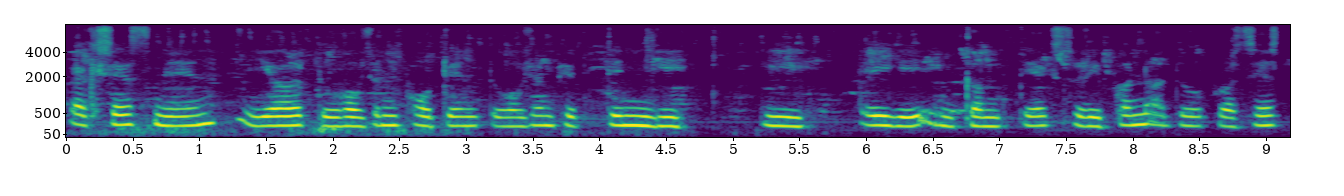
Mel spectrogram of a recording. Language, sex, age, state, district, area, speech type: Manipuri, female, 45-60, Manipur, Kangpokpi, urban, read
